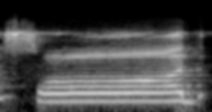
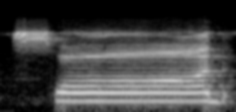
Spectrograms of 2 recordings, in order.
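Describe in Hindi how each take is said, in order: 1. पहली आवाज़ मोटी और भारी है। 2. पहली आवाज़ मोटी और भारी है।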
